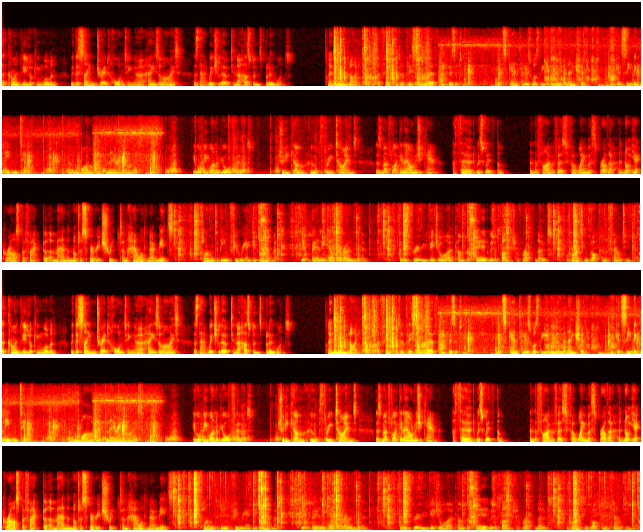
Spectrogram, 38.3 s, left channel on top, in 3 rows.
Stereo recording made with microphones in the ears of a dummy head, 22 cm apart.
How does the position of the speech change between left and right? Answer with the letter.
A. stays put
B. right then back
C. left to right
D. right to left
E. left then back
D.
